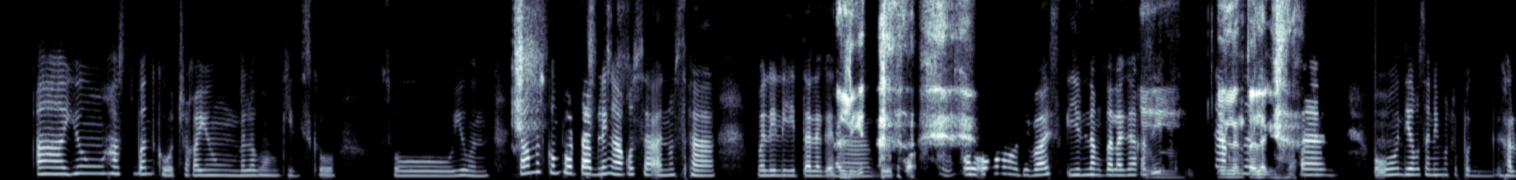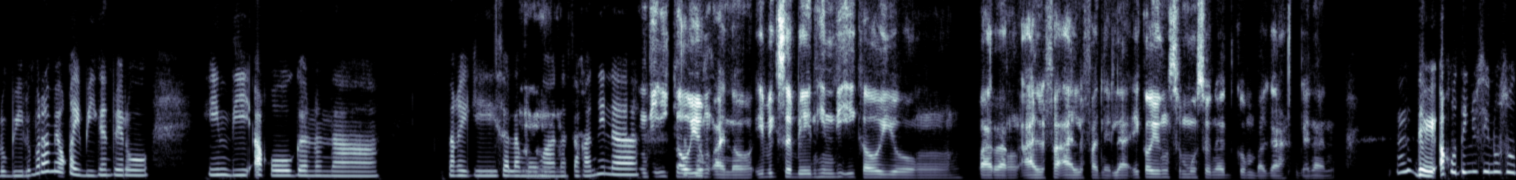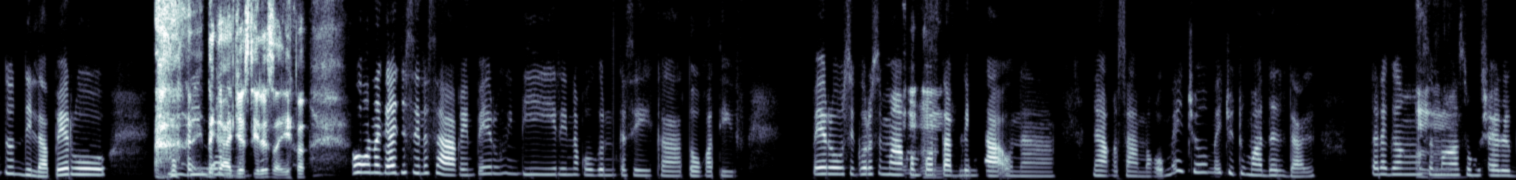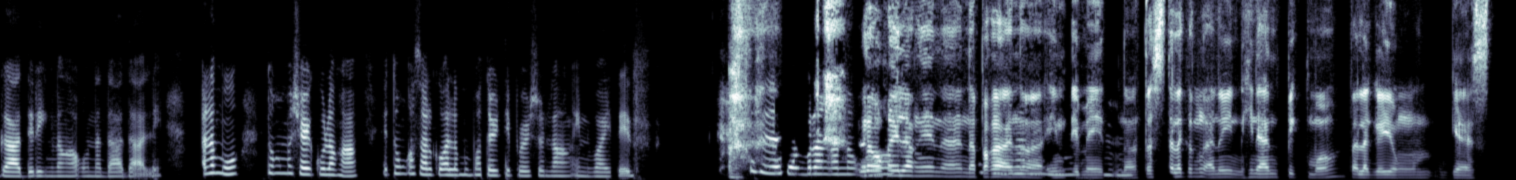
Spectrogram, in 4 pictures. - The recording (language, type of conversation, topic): Filipino, advice, Bakit palagi akong pagod pagkatapos ng mga pagtitipong panlipunan?
- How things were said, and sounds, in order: chuckle; laughing while speaking: "sa"; laughing while speaking: "ah"; laughing while speaking: "talaga"; tapping; other background noise; laughing while speaking: "Ay, nag-aadjust sila sa'yo?"; laugh; chuckle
